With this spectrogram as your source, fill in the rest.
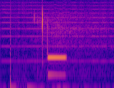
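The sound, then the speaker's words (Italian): Telephone dialing to call back a caller after a choppy connection during a live broadcast: a low click and a quick high blip, then a single steady two-tone keypad beep lasting about a fifth of a second, fairly loud, with no talking. “Allora aspetta che provo a richiamarti, eh, provo a richiamarti un attimino, stai lì.”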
